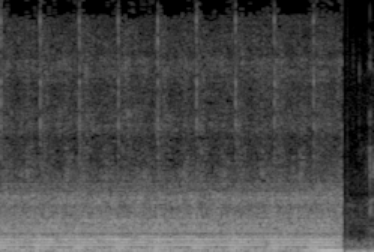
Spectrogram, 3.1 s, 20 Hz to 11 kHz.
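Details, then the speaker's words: Gen 4 sewing machine hook timing check after hook assembly screws tightened, stitch regulator off, stitches lowered, machine engaged: soft motor hum with light even tick about three times a second, then stops; correct hook timing. "Stitch regulator off lower the stitches Engage The Machine and we're listening for that light tick that you can"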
